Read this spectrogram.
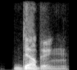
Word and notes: dubbing: British English

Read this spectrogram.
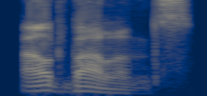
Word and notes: outbalance: British English

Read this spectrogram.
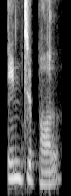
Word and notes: Interpol: Indian

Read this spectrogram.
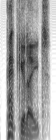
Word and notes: peculate: British English

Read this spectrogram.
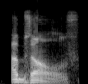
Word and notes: absolve: British English

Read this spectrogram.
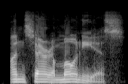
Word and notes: unceremonious: American English

